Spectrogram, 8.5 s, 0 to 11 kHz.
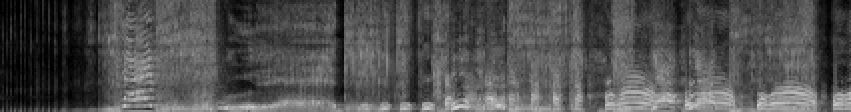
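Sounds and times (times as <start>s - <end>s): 
person vocally imitating a long drawn-out fart: 0.0s - 8.3s
snickering laughter: 3.6s - 8.5s.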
